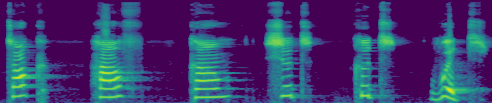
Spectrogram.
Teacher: The letter L is silent in certain words such as talk, half, come, should, could, would. That is, though we see the letter L in these words, there is no L sound in these words. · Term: L sound is silent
